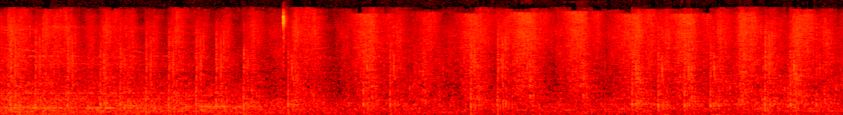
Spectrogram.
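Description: Footsteps thud steadily on a stone floor.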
